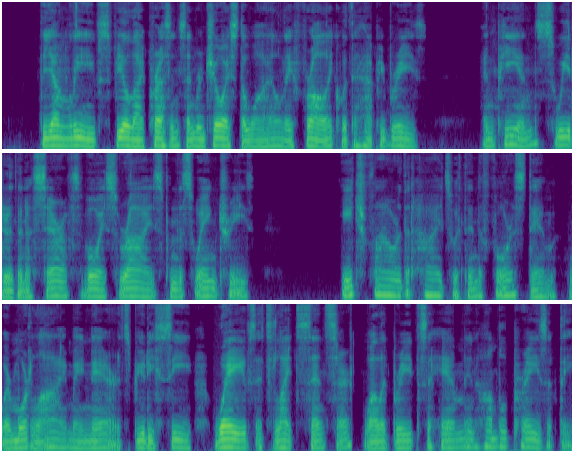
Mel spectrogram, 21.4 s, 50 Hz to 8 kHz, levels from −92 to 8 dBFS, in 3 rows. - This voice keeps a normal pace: Yes, average, 165 wpm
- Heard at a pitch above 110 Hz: No, low, 105 Hz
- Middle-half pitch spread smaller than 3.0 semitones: Yes, narrow, 2.4 semitones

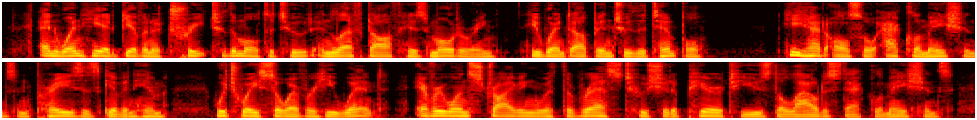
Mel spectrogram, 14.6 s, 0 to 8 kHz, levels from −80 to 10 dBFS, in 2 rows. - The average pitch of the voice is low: Yes, low, 105 Hz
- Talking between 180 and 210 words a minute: Yes, average, 195 wpm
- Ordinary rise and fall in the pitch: No, narrow, 2.2 semitones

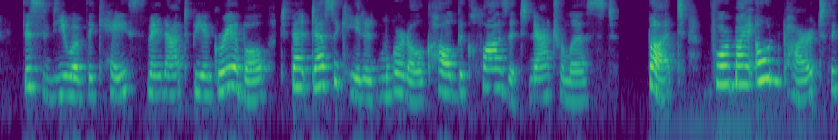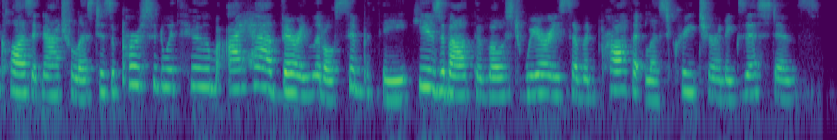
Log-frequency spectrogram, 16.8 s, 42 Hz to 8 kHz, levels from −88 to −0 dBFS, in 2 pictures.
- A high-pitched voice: Yes, high, 245 Hz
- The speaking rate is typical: Yes, average, 165 wpm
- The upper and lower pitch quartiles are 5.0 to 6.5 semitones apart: Yes, wide, 5.5 semitones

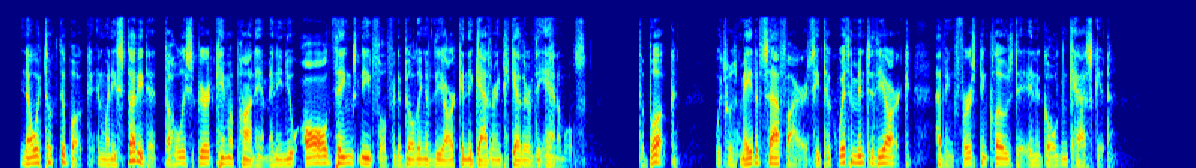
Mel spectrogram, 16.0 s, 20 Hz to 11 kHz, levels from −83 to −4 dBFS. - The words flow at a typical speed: No, fast, 210 wpm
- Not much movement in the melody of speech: No, average, 4.2 semitones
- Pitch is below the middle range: Yes, low, 105 Hz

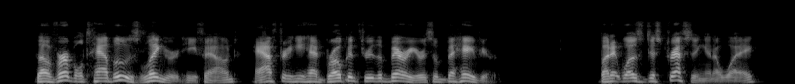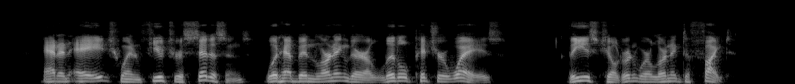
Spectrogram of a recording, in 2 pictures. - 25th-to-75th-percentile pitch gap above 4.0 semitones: Yes, average, 4.5 semitones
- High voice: No, low, 135 Hz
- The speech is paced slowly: No, average, 160 wpm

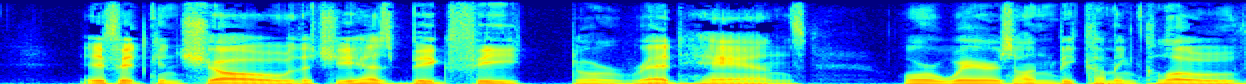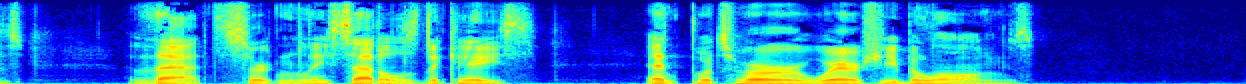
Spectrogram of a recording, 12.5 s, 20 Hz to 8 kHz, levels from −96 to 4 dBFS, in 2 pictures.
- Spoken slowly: Yes, slow, 130 wpm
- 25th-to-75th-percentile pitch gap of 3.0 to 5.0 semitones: Yes, average, 3.7 semitones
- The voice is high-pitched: No, very low, 85 Hz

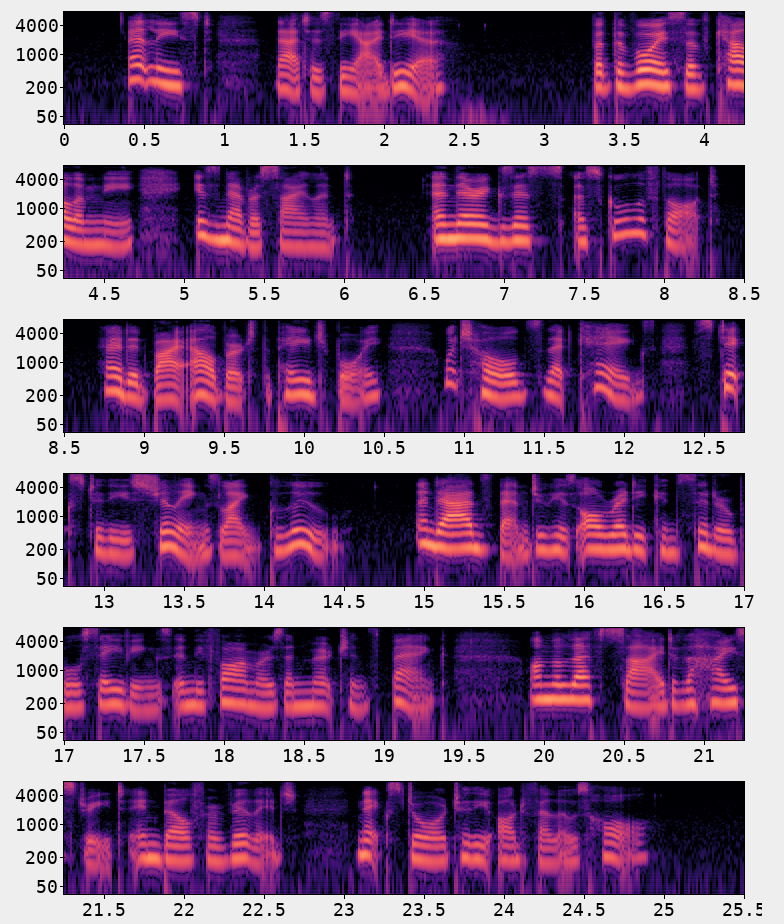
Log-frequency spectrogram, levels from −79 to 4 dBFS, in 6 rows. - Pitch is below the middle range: No, high, 200 Hz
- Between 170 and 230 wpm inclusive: No, average, 160 wpm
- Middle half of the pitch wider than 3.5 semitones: Yes, average, 4.0 semitones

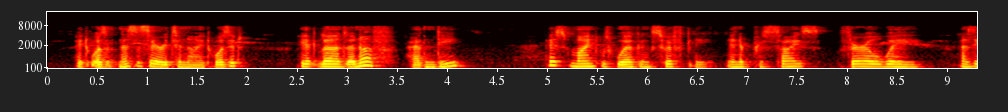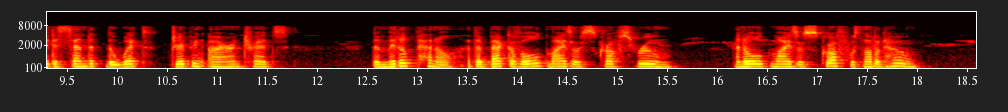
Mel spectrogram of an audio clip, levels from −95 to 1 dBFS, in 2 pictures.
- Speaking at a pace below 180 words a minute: Yes, average, 160 wpm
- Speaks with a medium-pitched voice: Yes, medium, 180 Hz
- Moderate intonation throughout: No, narrow, 2.1 semitones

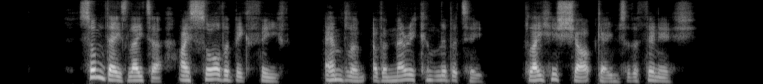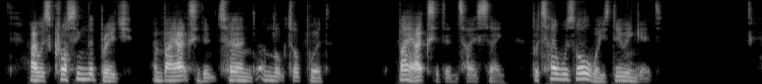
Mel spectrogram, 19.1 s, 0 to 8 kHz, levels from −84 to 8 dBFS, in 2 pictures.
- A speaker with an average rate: No, slow, 130 wpm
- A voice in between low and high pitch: Yes, medium, 145 Hz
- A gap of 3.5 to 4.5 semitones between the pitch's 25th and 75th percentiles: Yes, average, 4.2 semitones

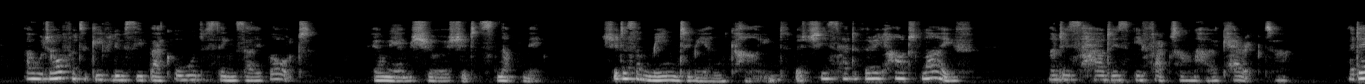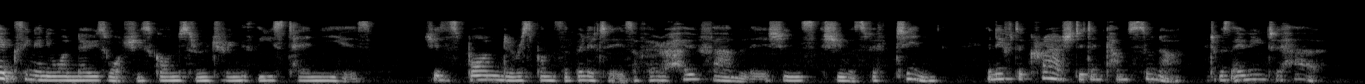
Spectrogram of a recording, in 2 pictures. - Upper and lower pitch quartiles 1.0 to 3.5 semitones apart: No, average, 4.0 semitones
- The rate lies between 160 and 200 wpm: Yes, average, 165 wpm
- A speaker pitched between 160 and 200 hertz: Yes, medium, 185 Hz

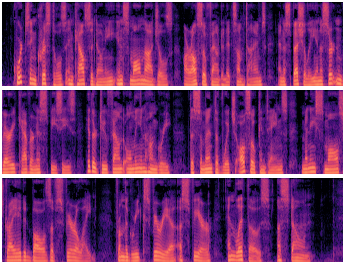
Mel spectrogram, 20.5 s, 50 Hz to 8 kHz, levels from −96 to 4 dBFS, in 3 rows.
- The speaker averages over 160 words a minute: No, average, 145 wpm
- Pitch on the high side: No, low, 115 Hz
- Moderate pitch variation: Yes, average, 3.3 semitones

